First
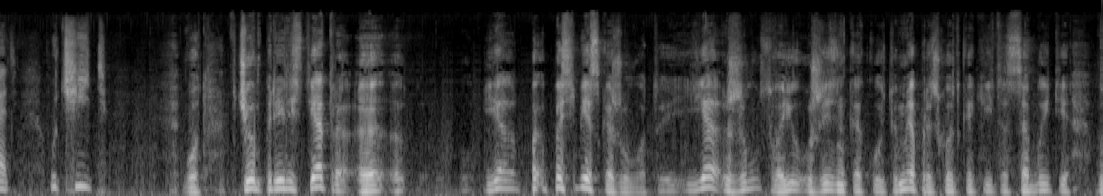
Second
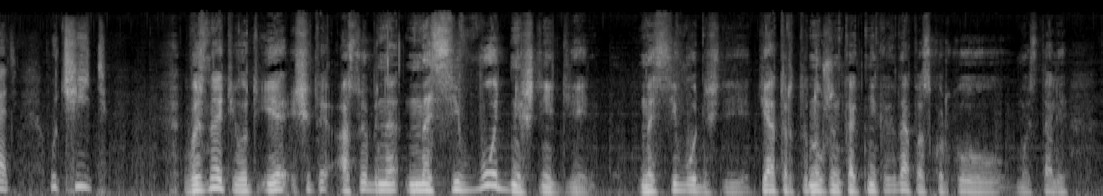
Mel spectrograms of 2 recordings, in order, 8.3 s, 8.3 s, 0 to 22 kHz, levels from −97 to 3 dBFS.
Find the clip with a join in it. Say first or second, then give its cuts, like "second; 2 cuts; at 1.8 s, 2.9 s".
first; 1 cut; at 1.4 s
